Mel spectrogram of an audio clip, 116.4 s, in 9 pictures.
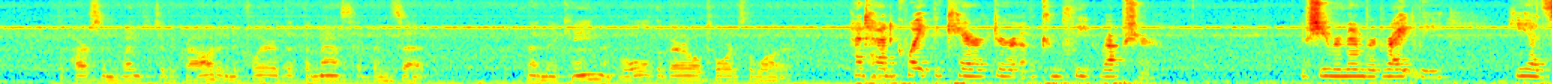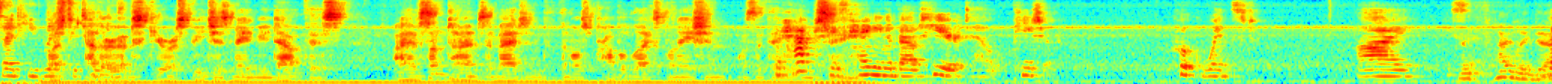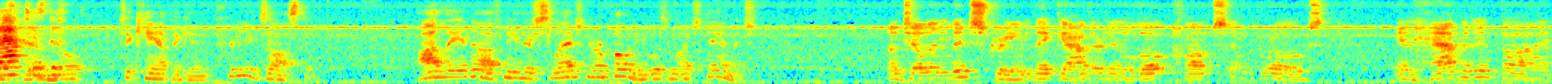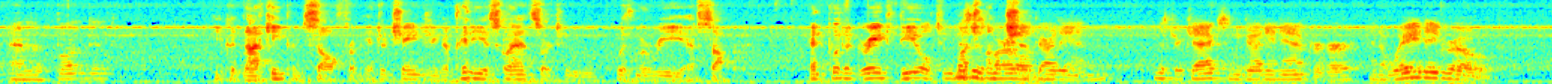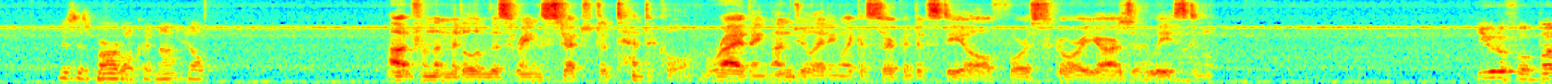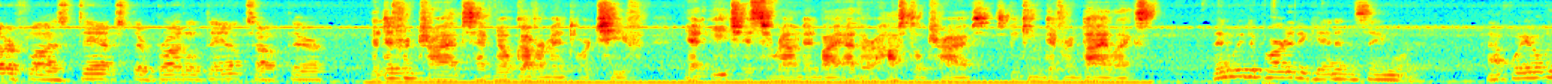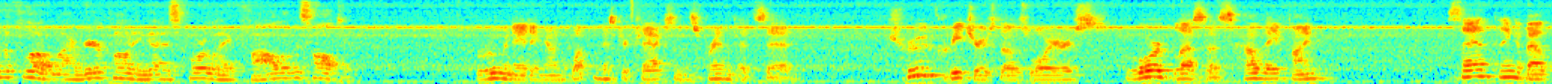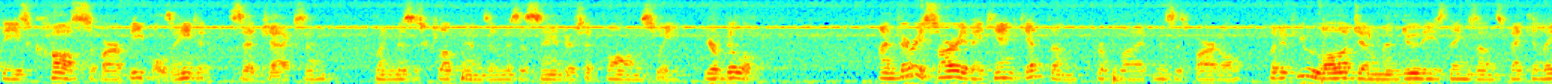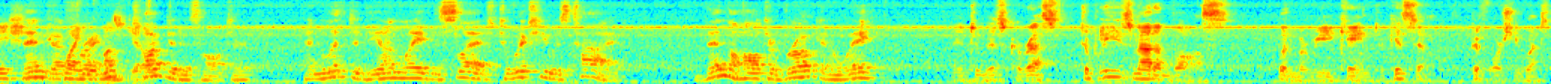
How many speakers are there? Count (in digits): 9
